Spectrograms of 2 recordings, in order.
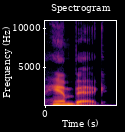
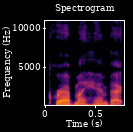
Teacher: First, it drops a sound, which we'll discuss next, and then it assimilates. The N feels the gravitational pull of the B in bag, and it morphs. So handbag becomes hambag, H-A-M-B-A-G.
